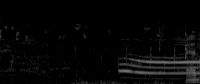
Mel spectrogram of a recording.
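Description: Faint basketball-arena game sound during live play: a low hum of the crowd with a few soft knocks. About a second in, a held sound of several steady pitches comes up under it.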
